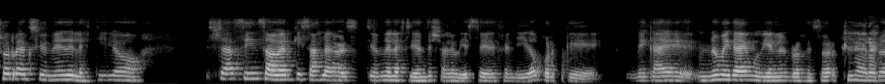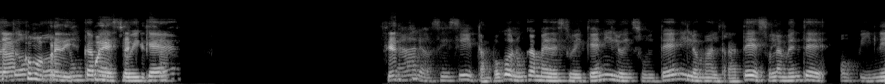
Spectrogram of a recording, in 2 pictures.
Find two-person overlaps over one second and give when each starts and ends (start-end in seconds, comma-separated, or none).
8.4-10.5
